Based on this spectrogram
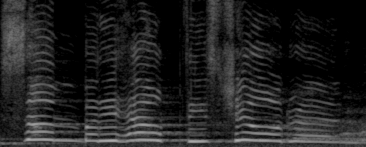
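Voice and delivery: high, laughing imitation of a panicked tourist; mock scream. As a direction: squeal it out like an alarmed tourist. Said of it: "people would scream".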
